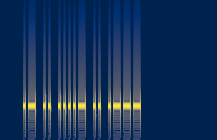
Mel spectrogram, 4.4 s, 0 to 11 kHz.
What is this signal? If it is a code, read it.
Morse code, heard as a keyed tone, about 24 wpm, 700 Hz. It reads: AI4IJ
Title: Speed Racing - USA 2x2 Call Signs 20wpm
